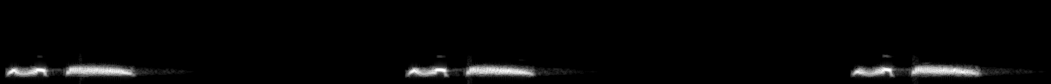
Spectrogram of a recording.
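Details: Decoy spotted dove used to lure others, cooing three times at roughly three-second intervals: a quick double note rolling into a longer steady low hoot, with silence between.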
